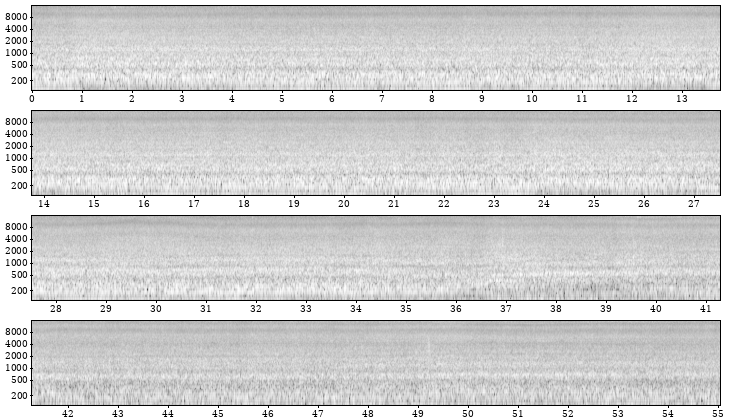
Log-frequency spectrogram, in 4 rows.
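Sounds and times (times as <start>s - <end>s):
diesel engine running: 0.0s - 55.0s
dense rushing noise: 17.7s - 45.1s.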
